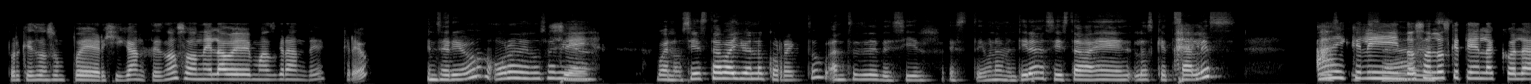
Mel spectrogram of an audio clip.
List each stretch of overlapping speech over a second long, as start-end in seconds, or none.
13.2-14.6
